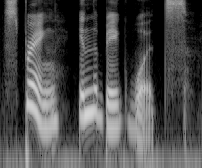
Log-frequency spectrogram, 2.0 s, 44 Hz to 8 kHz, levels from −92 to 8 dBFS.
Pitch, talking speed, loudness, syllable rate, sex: 190 Hz, 150 wpm, -19 LUFS, 3.0 syllables/s, female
